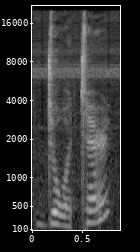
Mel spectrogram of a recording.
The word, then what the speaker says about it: daughter: цифрі чотири О І ось це слово daughter теж читається як О лише тому що це дуже давнє слово здається з я якихось германських мов і тому написання залишилося ще там з якогось століття тож просто запам'ятаєте щось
